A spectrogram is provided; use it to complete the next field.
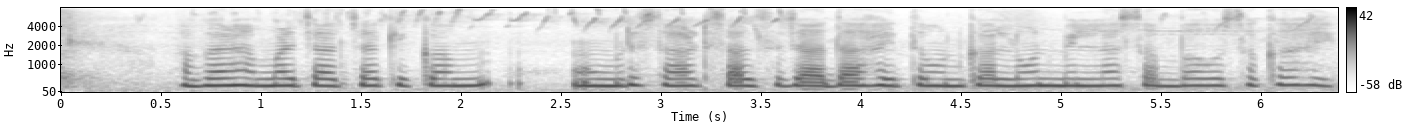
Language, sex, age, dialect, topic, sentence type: Magahi, female, 31-35, Southern, banking, statement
